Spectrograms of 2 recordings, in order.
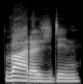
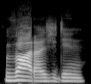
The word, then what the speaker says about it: Varaždin: And you'd really say this in Croatian, Varaždin. You've got the R, then the Ž, so Varaždin. And as it typically follows, the emphasis would be on the first part of the word, so Varaždin.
